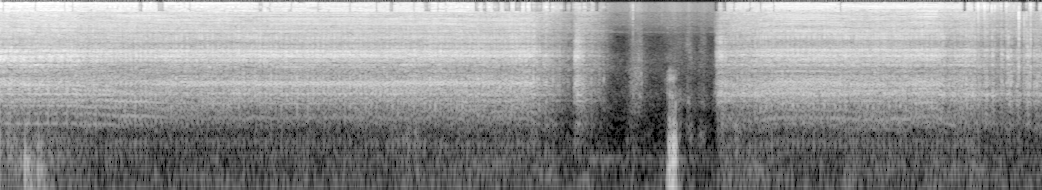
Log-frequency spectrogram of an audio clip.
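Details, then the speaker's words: Pennsylvania Railroad doodlebug model (Spectrum) before its DCC install, wheels being cleaned with a Bright Boy while moving. A fast, thin machine-gun rattle over a high whir suggests gear chatter in the drive. The owner fears the gear could slip. "I don't particularly hate it as much as others, but I still don't like it because it could cause the gear to slip, which would have me reopen the entire drive. Just get that ready. Oh yeah, now you can definitely hear the machine gun"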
